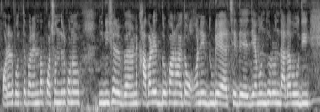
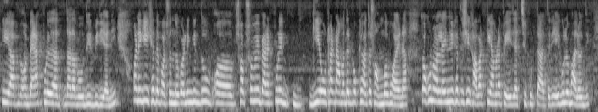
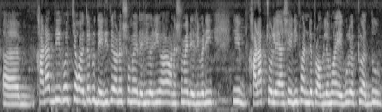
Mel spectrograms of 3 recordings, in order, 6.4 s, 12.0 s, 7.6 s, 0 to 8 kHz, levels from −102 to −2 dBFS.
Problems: none marked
